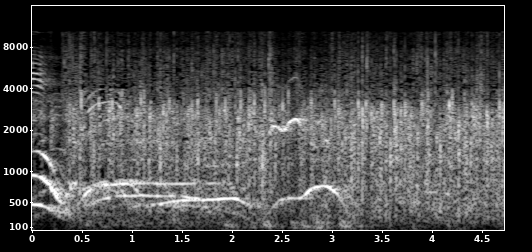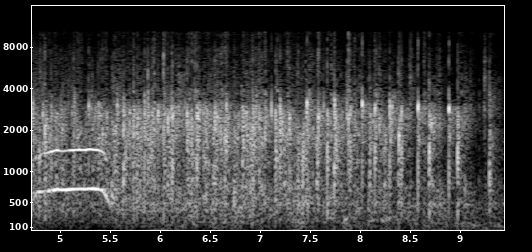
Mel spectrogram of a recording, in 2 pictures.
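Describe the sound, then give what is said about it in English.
Audience applause and cheering greet a comedian at a stand-up show: dense, loud clapping with whoops and whistles on top, sustained throughout and tapering slightly at the end. “Make some noise for Adi Naidu!”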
